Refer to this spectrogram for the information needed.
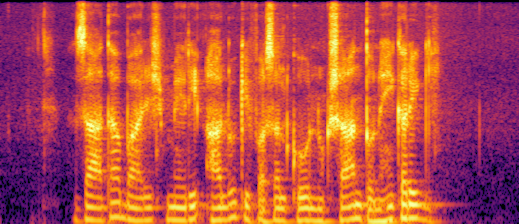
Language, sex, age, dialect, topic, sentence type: Hindi, male, 25-30, Garhwali, agriculture, question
